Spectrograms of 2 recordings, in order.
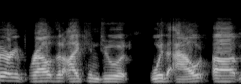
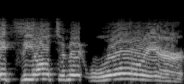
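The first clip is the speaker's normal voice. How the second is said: intense wrestling promo voice, pitched higher; 8 semitones higher than usual. Delivering a mock wrestling promo as a parody: Ultimate Warrior parody. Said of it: "not a bad parody of Ultimate Warrior speak".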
